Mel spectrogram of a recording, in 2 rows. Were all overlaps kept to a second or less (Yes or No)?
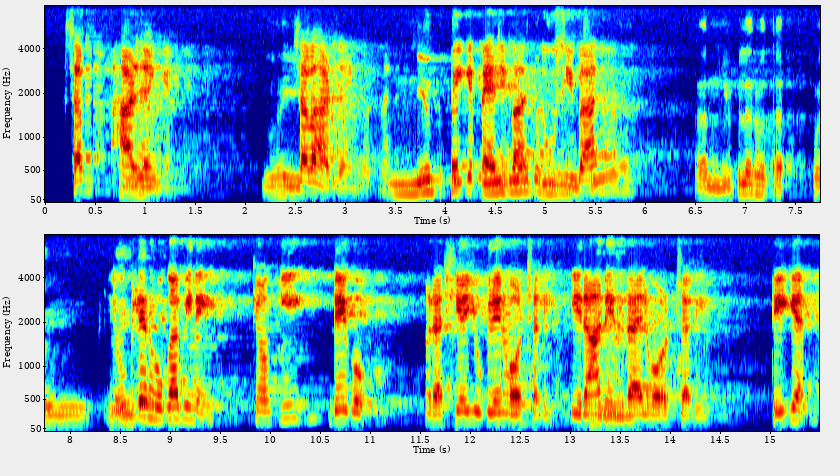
No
